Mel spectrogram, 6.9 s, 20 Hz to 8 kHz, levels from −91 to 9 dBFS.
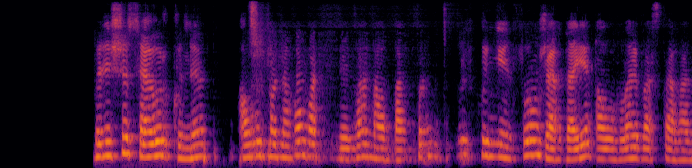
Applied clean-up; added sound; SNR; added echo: neural mask model DeepFilterNet 3.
